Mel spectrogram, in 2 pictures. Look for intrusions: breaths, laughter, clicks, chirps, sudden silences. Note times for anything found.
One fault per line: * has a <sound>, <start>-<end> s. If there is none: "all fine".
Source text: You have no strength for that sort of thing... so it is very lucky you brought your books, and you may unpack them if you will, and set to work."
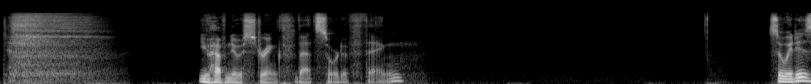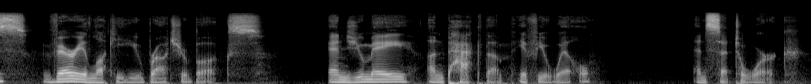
all fine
